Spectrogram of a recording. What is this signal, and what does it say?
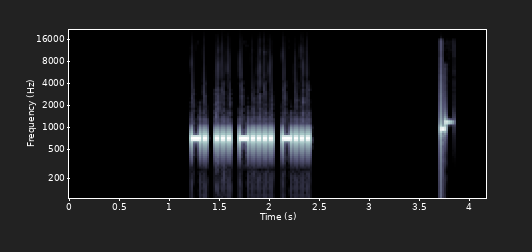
Morse code, heard as a keyed tone, about 40 wpm, 700 Hz. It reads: NS6B
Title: USA Call Signs - 4 Characters - 2x Character Spacing - 40wpm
